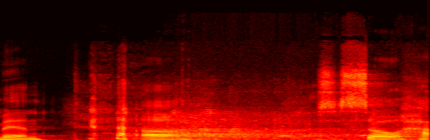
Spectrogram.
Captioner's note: audience laughter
